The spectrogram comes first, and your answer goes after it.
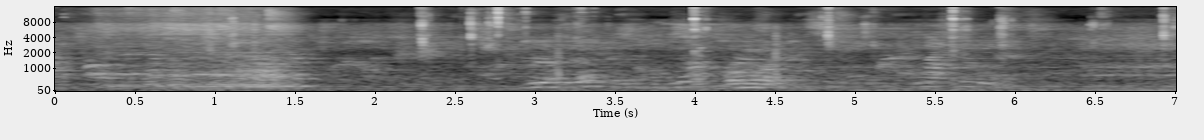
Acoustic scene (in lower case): restaurant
